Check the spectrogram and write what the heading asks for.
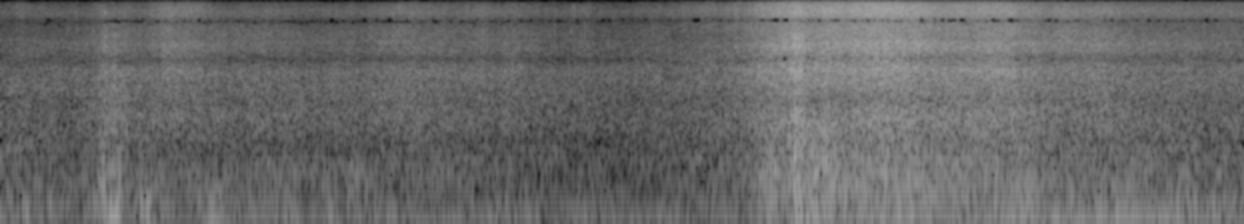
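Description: Sea waves washing against a rocky shore, with one bigger wave breaking about three-quarters of the way through and its wash slowly fading; wind rumbles on the microphone.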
